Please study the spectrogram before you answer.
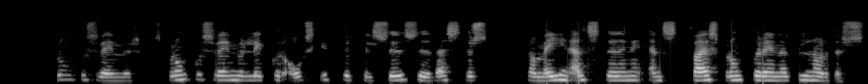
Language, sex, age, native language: Icelandic, female, 50-59, Icelandic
